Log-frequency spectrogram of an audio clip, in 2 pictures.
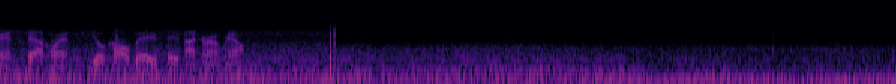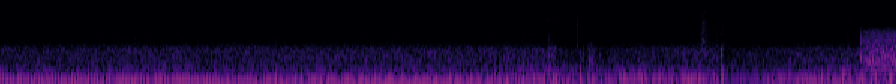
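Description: A small airplane engine drones steadily from inside the cabin.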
